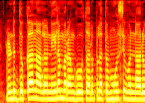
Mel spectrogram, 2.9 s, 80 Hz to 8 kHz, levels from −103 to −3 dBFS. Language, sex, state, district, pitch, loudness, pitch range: Telugu, female, Telangana, Adilabad, 210 Hz, -14 LUFS, 200-215 Hz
